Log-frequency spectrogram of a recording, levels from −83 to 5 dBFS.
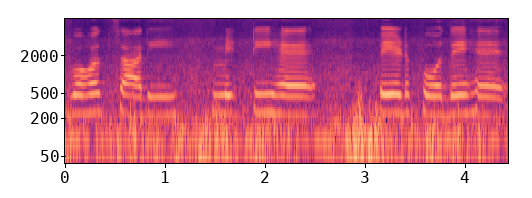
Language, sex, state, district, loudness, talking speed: Hindi, female, Haryana, Charkhi Dadri, -15 LUFS, 95 wpm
